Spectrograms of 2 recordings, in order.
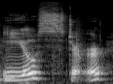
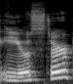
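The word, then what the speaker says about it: Eostre: saying eoster that's okay i think eoster what does that sound like an oyster yeah it's like it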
